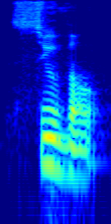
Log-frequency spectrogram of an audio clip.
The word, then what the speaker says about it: souvent: Now you'll notice that this word ends in ENT, and before you were told never to pronounce the ENTs, this word is one of the few exceptions where you would pronounce the final ENT of the word.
